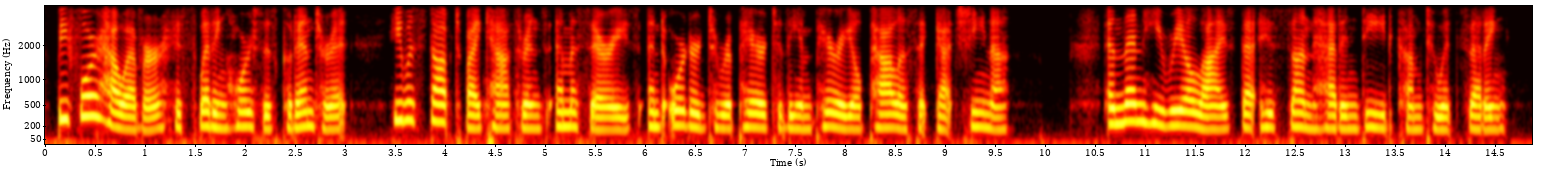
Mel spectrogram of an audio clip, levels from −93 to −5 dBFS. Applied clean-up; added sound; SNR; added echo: none; none; none; none.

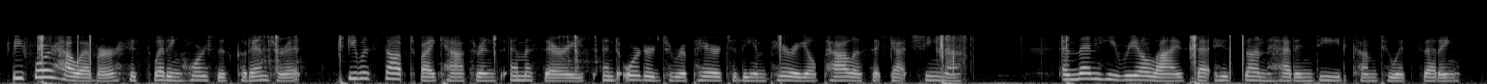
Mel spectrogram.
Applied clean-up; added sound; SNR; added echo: none; Tools + Fire; 12 dB; none.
